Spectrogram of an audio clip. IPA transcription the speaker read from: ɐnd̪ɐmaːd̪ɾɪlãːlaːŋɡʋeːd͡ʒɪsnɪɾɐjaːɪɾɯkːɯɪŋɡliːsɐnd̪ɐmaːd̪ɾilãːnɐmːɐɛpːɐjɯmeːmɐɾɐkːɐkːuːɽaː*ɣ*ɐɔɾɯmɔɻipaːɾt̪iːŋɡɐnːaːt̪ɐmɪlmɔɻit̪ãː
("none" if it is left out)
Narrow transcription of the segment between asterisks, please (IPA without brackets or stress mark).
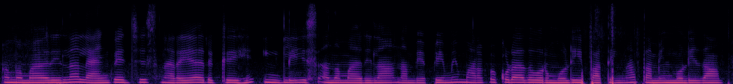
ð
